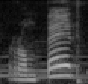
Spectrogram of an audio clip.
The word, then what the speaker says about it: romper: Exemple, correr, courir, romper, rompre. Remarque, la prononciation de romper, écrit avec un seul R, est forte car le R est en début de mot.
